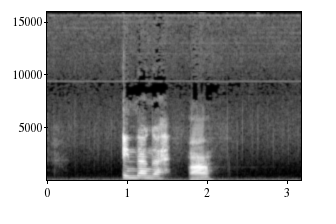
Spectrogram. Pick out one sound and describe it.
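A woman speaks briefly in a quiet room.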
